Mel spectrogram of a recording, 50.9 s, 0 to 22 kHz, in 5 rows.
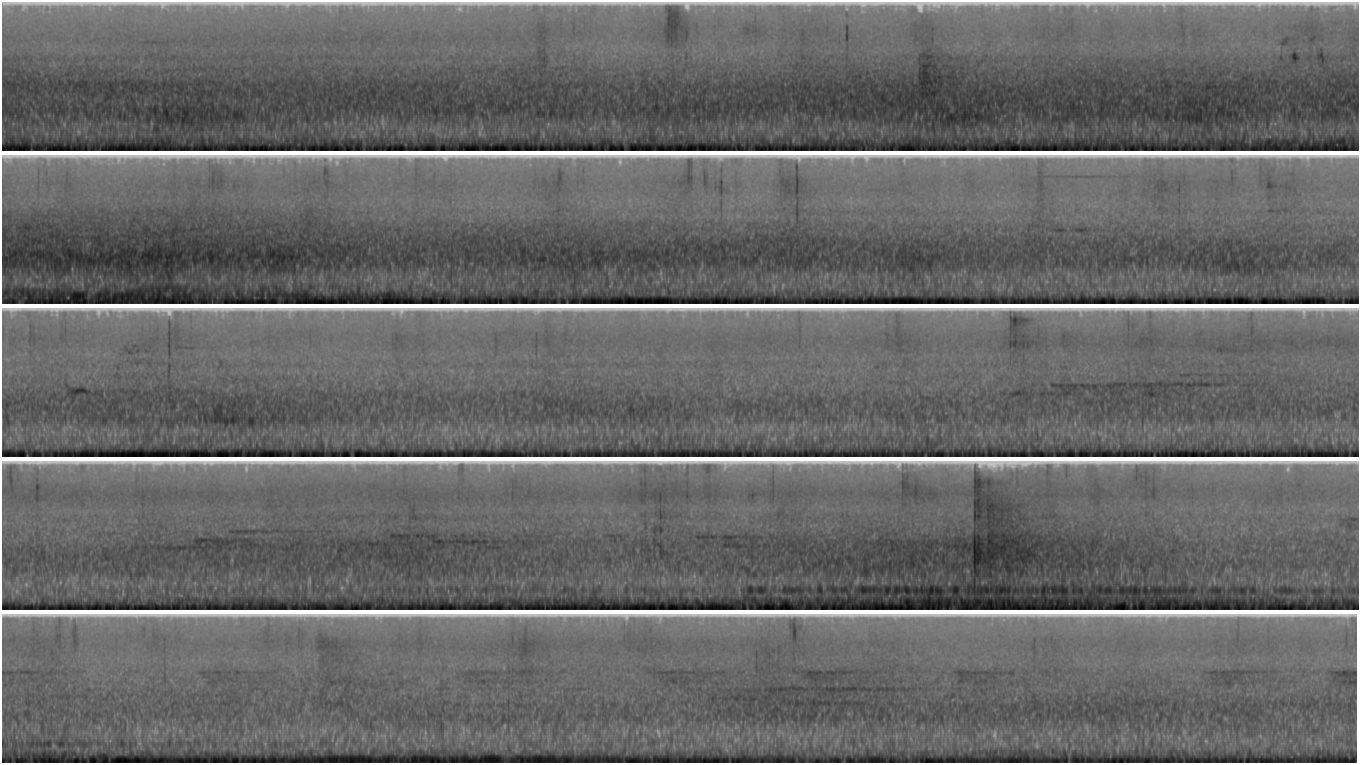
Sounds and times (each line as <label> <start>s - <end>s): walk 11.5s - 21.8s
walk 25.7s - 45.6s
